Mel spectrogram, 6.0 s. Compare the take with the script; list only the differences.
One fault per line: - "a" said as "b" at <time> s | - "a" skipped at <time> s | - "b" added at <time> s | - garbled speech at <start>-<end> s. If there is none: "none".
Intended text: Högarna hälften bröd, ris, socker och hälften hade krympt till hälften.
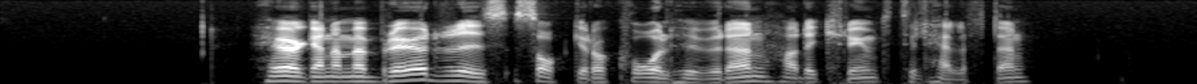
- "hälften" said as "med" at 1.7 s
- "hälften" said as "kålhuvuden" at 3.1 s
